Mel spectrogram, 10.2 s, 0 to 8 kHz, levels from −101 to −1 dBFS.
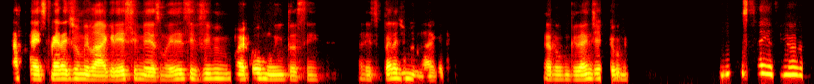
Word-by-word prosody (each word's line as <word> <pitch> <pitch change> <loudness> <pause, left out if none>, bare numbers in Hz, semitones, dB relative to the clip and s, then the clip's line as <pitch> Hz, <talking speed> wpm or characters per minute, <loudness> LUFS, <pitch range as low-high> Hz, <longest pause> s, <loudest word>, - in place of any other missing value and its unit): À 130 - +2
À 125 -1 +8
Espera 125 +1 +5
de 125 +2 -3
Um - - 0
Milagre, 110 -3 +3
esse 120 +2 +1
mesmo, 110 -3 -1
esse 125 +4 -1
filme 135 +3 -3
me 130 0 -7
marcou 135 +3 +3
muito, 115 -2 -1
assim. 110 +1 -11 0.5
À 120 - -14
Espera 130 +4 0
de 135 - -6
Um - - -2
Milagre. 95 -6 -7 1.3
Era 115 0 -2
um 115 0 -6
grande 115 +4 +1
filme. 120 0 -3 1.2
Hum, 245 +3 -3
não 265 - -4
sei 265 -2 +3
o 240 - 0
que 230 0 -4
era 230 -2 +1
120 Hz, 170 wpm, -27 LUFS, 115-135 Hz, 1.3 s, À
